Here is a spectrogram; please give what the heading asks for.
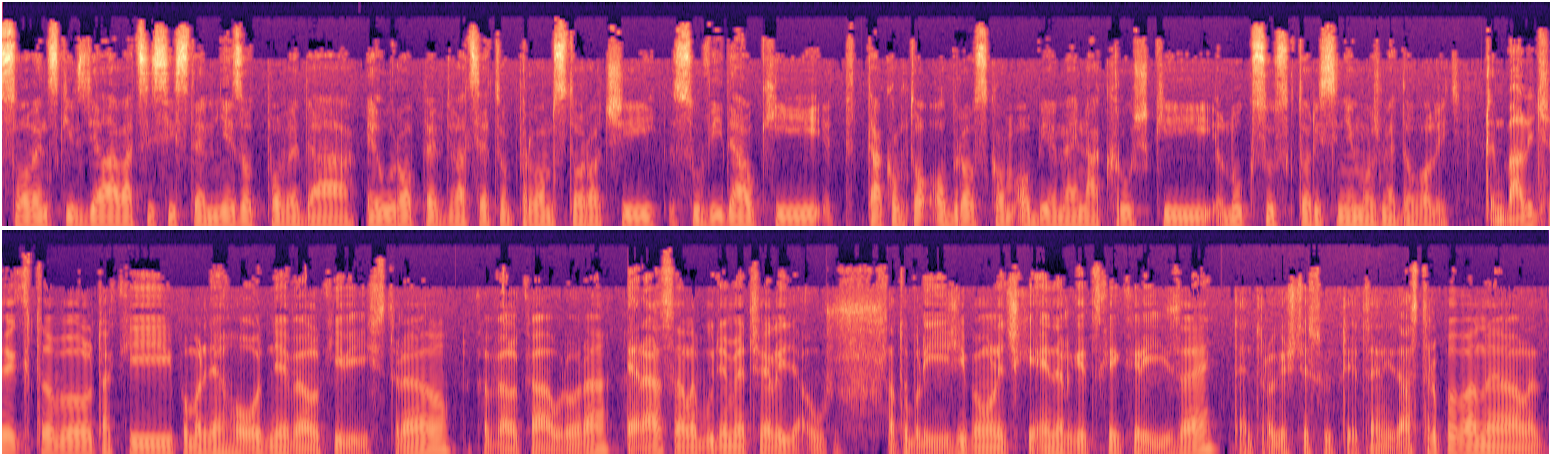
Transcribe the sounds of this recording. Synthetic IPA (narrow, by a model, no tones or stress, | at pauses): slɔʋɛnskivzɟɛlaːʋat͡sisist̪ɛːmɲɛzɔt̪̚pɔʋɛd̪aɛuʊɾɔːpɛvd̪ʋat͡sɪat̪ɔmpr̩ʋɔmst̪ɔɾɔt͡ʃiːsuːʋiːd̪aʊkʰift̪akɔmt̪ɔʔɔbɾɔʊskɔmʔɔbjɛmɛnakɾuːʃkiluksuskt̪ɔɾiːsiɲɛmʊɔʒmɛd̪ɔʋɔlḭct̪ɛnbalit͡ʃɛkt̪ɔbɔlt̪akʰiːpɔmɛɾɲɛɦɔd̪ɲɛʋɛʎkʰiːʋiːst̪ɾɛʊt̪akaːʋɛʎkaaʊɾɔɾaɛ̰ɾazalɛbuɟɛmɛt͡ʃɛliɟa̰ʔuʃsat̪ɔbliːʒipɔmalit͡ʃkiʔɛnɛɾɡɛt͡skɛjkɾiːzɛt̪ɛ̰nt̪ɔɾɔ̰ɡɛʃcɛsuːt̪ɪɛ̰t͡sɛ̰nḭza̰st̪r̩pɔʋanɛːalɛ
